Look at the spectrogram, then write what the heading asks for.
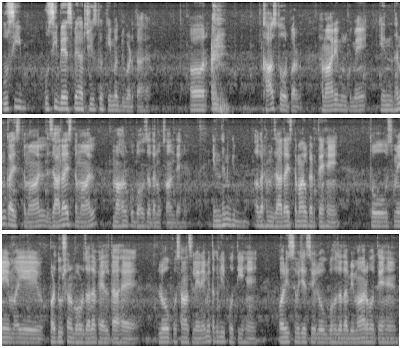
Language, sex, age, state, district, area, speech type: Urdu, male, 18-30, Uttar Pradesh, Siddharthnagar, rural, spontaneous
